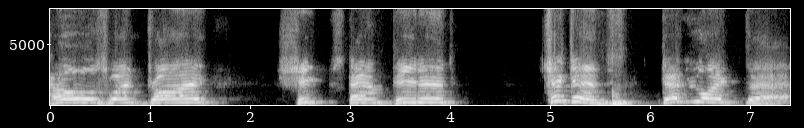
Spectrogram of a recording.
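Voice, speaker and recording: Using a put-on character voice, a man speaks at an extremely high pitch and a very slow pace. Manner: curt, terse, deadpan.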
